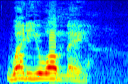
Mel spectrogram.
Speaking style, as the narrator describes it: I'll shout

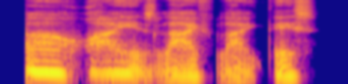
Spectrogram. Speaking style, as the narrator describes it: James heard her whisper

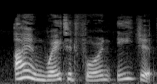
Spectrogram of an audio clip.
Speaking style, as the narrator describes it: said the swallow

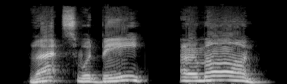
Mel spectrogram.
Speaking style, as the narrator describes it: they shouted

